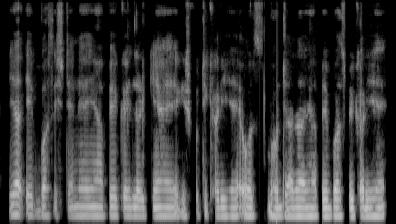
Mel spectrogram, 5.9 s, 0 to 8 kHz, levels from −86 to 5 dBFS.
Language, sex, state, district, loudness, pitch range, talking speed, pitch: Hindi, male, Chhattisgarh, Raigarh, -23 LUFS, 115-120 Hz, 230 wpm, 115 Hz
